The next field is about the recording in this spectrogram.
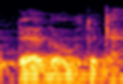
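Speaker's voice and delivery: hushed, voiceless aside; whispered punchline. Acted. Storyteller delivering the fable's punchline to the audience in a whisper. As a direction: whisper it like a secret.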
